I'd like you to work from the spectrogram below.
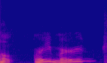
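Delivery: mock, abrupt, high, frightened voice. Imitating a man in an ad who gets suddenly scared: imitating a suddenly scared man. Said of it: "suddenly scared".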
